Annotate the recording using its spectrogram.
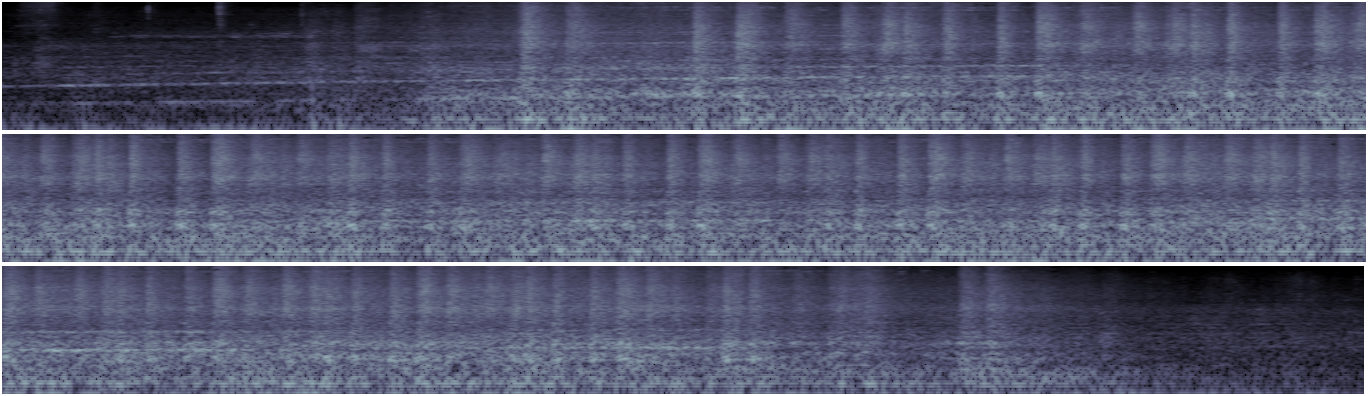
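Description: Electric suburban local train (EMU) crossing a steel truss rail bridge overhead. A loud, steady rumble and rapid wheel clatter on the steelwork builds over the first few seconds, holds, then fades near the end as the train clears the bridge. A faint rising whine can be heard in the first several seconds.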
